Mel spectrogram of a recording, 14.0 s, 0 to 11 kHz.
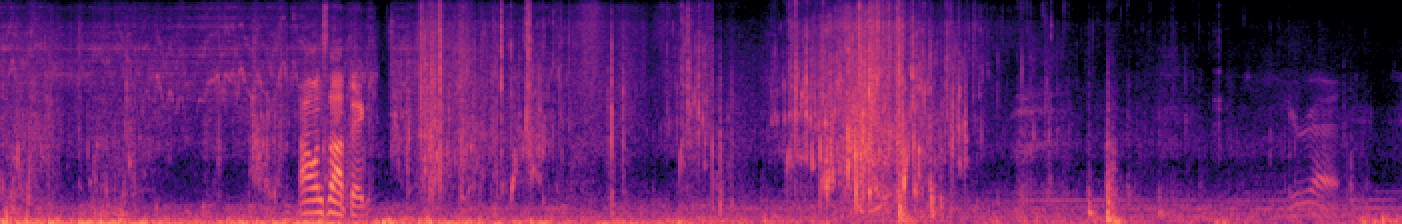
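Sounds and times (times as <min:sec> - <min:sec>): water sloshing around kayak: 0:03.9 - 0:12.6.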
